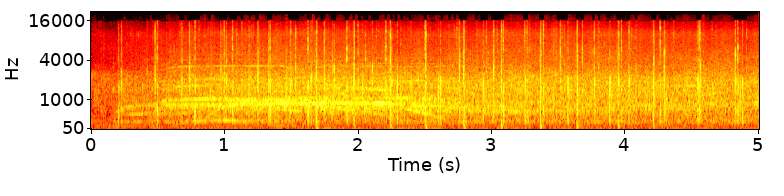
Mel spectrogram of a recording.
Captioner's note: audience clapping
